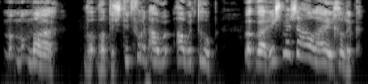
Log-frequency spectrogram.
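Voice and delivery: high, loud, stuttering dismay; shocked stammer. A narrator's reading. Knight sees his hall in decay, shocked stuttering cry. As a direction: cry out aghast, stumbling on words. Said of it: "wijd open van schrik".

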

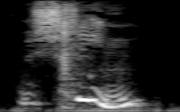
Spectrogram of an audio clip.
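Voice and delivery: cat voice. A narrator's reading. Cat pondering the hedgehog's problem, high voice. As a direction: think aloud as the clever cat. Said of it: "zei hij".

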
